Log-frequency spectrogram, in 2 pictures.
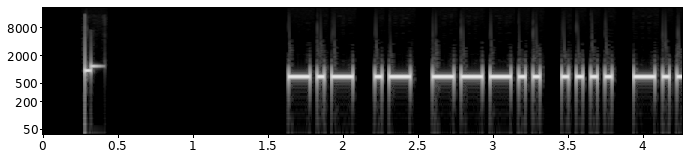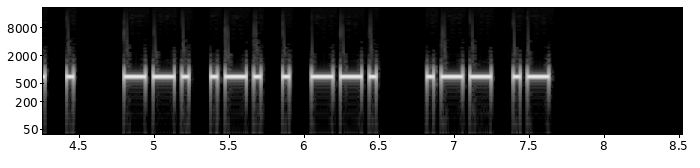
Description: Morse code, heard as a keyed tone, about 25 wpm, 700 Hz. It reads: KA8HDE GREG WA
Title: K1USN SST QSO Practice - 25wpm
